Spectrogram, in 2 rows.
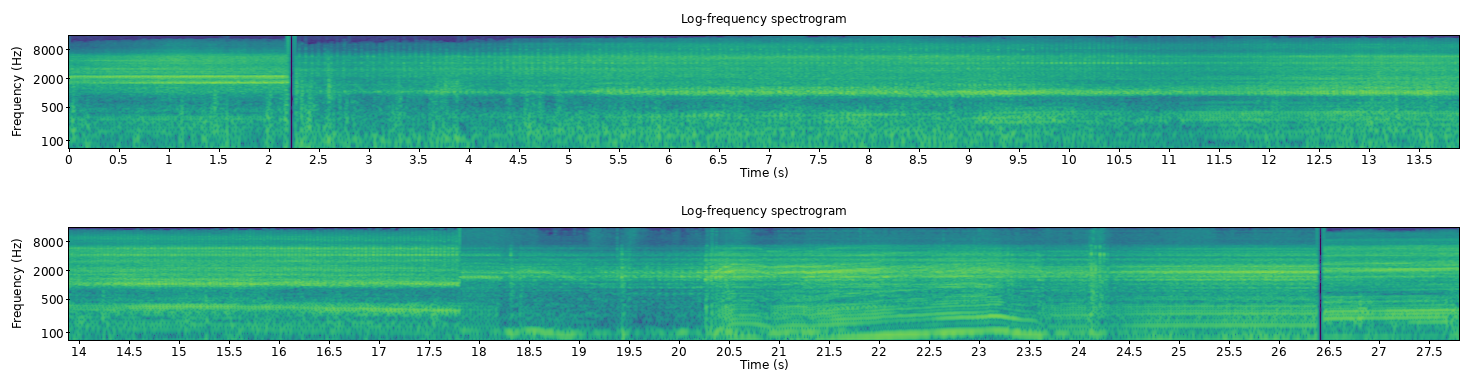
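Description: Single-cylinder 250 cc dual-sport motorcycle engines heard from on board while riding, with wind rush. In the later part the engine revs rise and fall repeatedly through gear changes.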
